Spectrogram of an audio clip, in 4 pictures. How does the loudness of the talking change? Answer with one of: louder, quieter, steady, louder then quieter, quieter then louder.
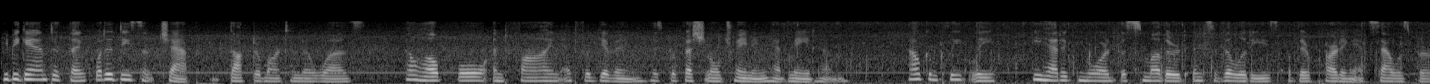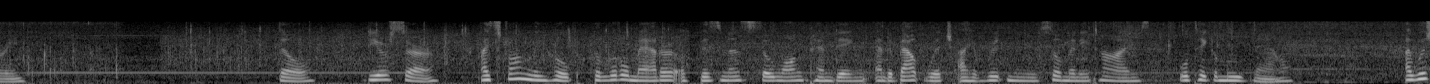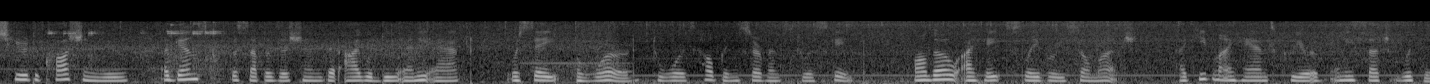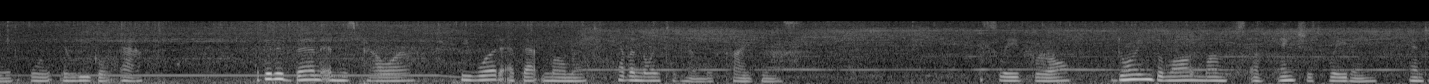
steady.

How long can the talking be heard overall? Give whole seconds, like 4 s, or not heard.
51 s.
